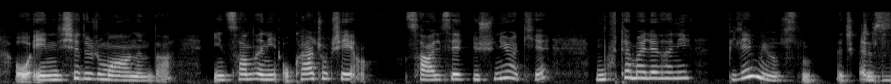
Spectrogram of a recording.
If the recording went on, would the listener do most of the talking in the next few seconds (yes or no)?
yes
